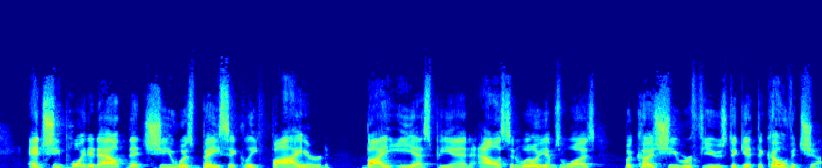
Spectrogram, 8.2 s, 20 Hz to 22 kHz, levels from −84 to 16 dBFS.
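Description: Speech recording with no audible technical faults.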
